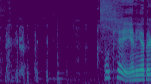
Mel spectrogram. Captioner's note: laughter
